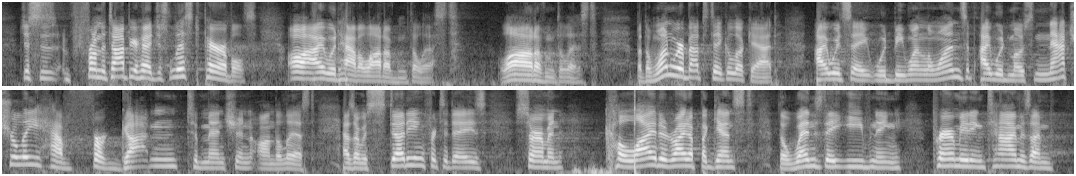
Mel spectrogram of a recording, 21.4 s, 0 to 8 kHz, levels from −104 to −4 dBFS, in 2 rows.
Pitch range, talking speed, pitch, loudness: 150-195 Hz, 210 wpm, 170 Hz, -19 LUFS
